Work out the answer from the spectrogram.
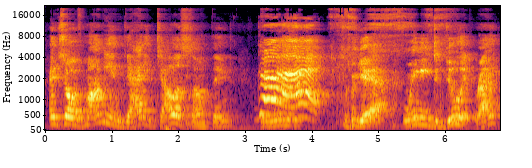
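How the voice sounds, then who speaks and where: A man's voice: sits high, wildly swooping pitch, a little slow. A man giving a children's Bible lesson as storyteller, speaking simply and instructively and putting questions to small children. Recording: roomy, distant mic with background noise.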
